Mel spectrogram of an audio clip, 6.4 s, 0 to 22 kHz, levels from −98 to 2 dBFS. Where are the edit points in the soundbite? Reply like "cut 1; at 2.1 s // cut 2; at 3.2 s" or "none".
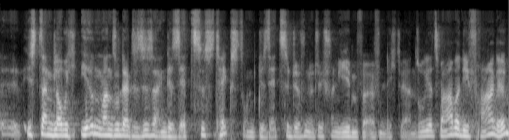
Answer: cut 1; at 1.6 s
